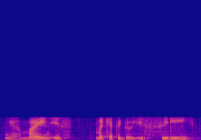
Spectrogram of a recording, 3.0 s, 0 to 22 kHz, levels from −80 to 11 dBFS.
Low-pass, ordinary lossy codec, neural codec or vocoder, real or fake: 3.6 kHz; none; autoencoder, 48 kHz, 32 numbers a frame, DAC-VAE, trained on Japanese speech; fake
